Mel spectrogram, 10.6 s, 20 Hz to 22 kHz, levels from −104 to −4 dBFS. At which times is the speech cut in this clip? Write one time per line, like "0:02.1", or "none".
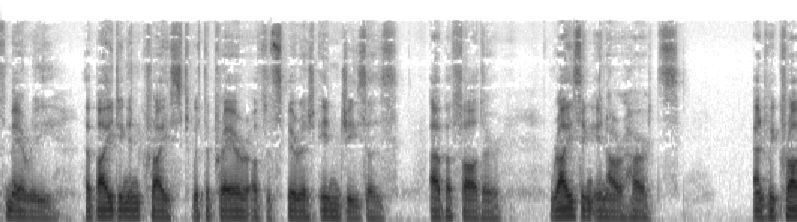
0:05.7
